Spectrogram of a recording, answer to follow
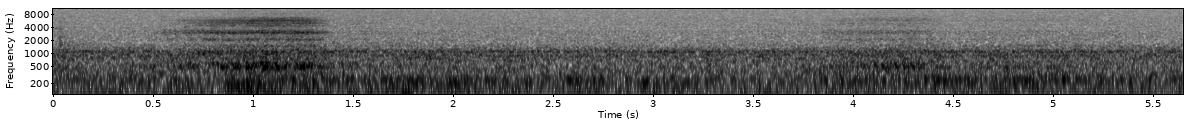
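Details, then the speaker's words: Two soft, noisy snorting breaths about three seconds apart from a dog sleeping nearby, against quiet room noise: snoring. "sorry that you can hear rocco sleeping and snoring but he's right over here so that's just you're just gonna hear it"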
